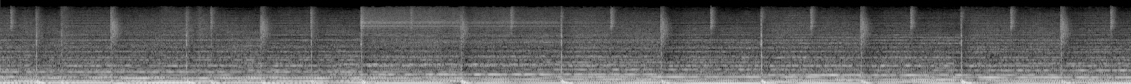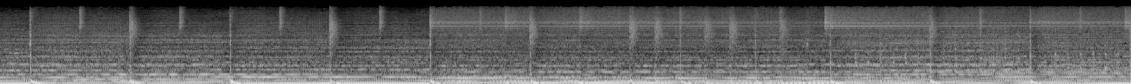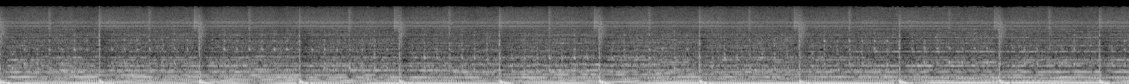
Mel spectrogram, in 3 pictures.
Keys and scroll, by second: 1.6-3.0 typing, 7.4 space, 8.4-11.5 typing, 12.1 ctrl+Return, 13.8-16.1 typing, 17.2 Return, 29.4-30.3 typing.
